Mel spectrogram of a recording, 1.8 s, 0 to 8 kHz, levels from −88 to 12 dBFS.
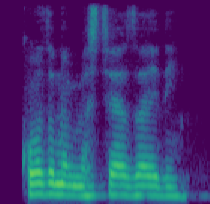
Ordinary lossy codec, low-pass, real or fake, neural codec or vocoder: AAC, 48 kbps; 7.2 kHz; fake; autoencoder, 48 kHz, 32 numbers a frame, DAC-VAE, trained on Japanese speech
